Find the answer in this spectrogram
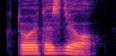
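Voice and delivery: plain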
